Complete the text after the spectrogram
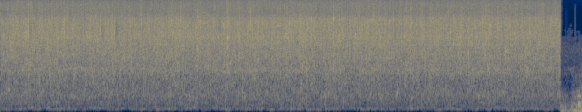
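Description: A shallow stream flows and trickles steadily outdoors.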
